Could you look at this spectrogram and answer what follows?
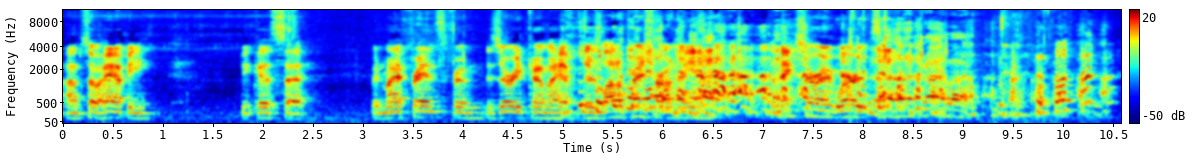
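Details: Adult woman speaking; normal speech.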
